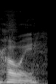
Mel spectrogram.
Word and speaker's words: Hoey: It's like Joey, but with an H.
